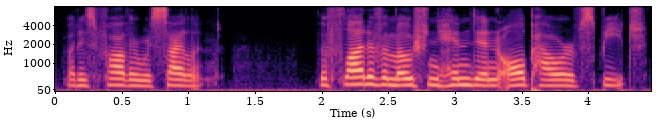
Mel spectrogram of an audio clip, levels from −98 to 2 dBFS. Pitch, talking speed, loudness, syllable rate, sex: 215 Hz, 200 wpm, -18 LUFS, 5.8 syllables/s, female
